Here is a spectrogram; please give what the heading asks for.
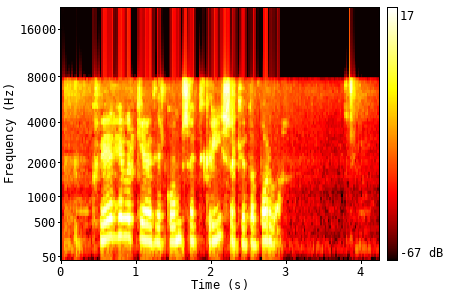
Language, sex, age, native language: Icelandic, female, 20-29, Icelandic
